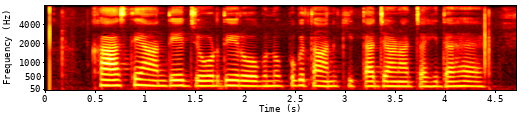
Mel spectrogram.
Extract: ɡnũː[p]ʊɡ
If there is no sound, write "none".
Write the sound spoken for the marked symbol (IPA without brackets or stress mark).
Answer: p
